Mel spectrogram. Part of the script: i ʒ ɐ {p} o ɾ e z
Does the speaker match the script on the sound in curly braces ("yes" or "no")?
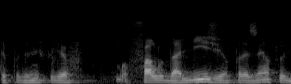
yes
